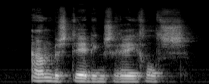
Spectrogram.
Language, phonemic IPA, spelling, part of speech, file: Dutch, /ˈambəstediŋsˌreɣəls/, aanbestedingsregels, noun, Nl-aanbestedingsregels.ogg
- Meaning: plural of aanbestedingsregel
